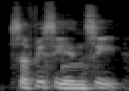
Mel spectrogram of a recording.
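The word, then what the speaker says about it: sufficiency: अगर आपको इंग्लिश की किसी भी मीनिंग में कोई अक्षर अगर दो बार लिखा मिले तो उसको पढ़ते खाली एक बार है। कहने का मतलब एफ हमारा दो बार लिखा है। लेकिन उच्चारण खाली एक बार करेंगे।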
